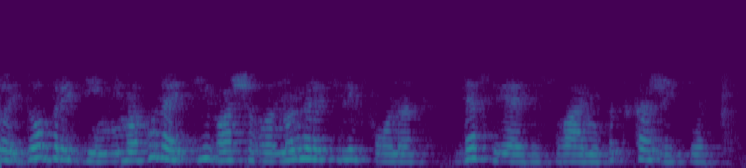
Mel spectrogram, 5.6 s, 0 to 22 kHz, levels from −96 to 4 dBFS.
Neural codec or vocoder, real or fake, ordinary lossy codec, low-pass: vocoder, 22.05 kHz, 80 mel bands, WaveNeXt; fake; MP3, 32 kbps; 3.6 kHz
